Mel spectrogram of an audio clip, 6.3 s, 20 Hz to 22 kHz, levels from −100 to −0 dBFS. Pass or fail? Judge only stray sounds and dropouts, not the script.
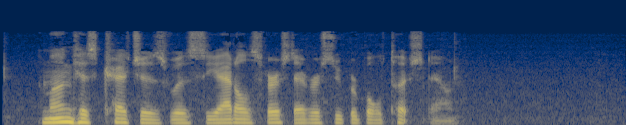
pass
